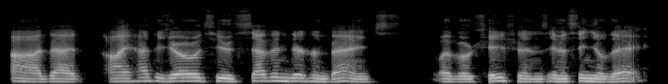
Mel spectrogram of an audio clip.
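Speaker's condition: Congenital muscular dystrophy; present since birth

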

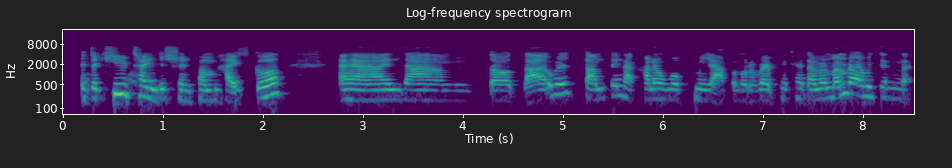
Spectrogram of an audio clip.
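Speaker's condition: Deafness; wears hearing aid, relies on lip reading face to face, cannot hear in noise; speaks well, spoken speech surprises others

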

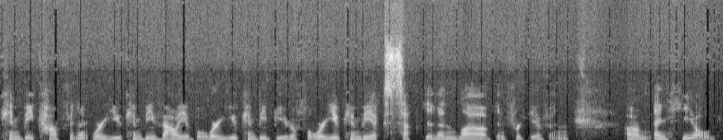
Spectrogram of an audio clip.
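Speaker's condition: Cleft palate, severe; experimental plastic surgery

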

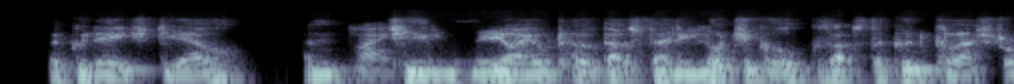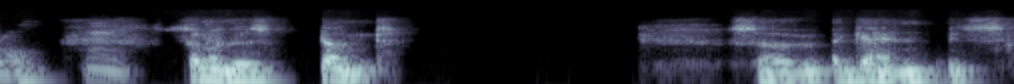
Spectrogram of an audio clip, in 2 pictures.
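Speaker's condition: No condition

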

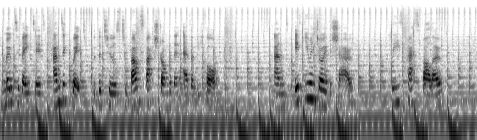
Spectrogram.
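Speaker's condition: No condition

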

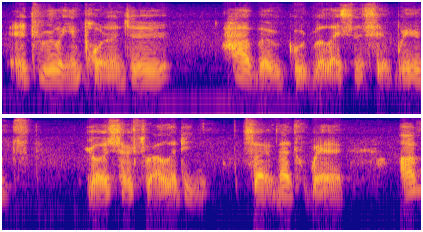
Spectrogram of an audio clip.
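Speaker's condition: Cerebral palsy; wheelchair user

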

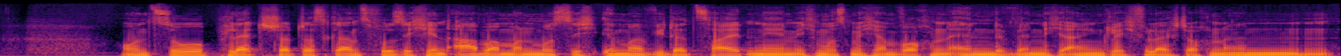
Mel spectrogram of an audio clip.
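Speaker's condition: No condition

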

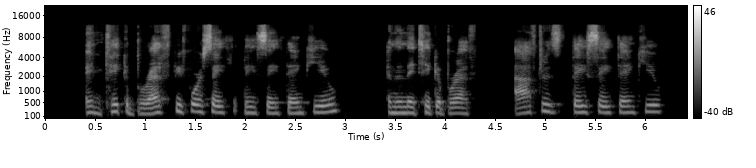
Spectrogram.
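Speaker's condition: No condition

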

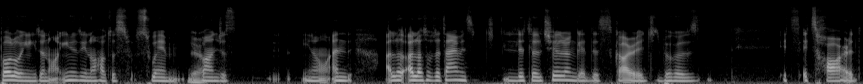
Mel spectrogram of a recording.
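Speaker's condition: Stammer; onset age 3, psychological per speaker, speech therapy in childhood and from 15, Joseph Ajus public speaking course; largely overcome in English, still more obvious in Italian after 3 years speaking it; used to be slower, getting stuck, worse when nervous, insecure or listener impatient; repeated sounds, prolonged sounds

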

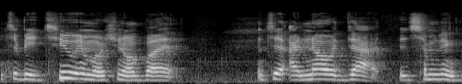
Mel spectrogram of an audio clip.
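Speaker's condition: Down syndrome; age 34

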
